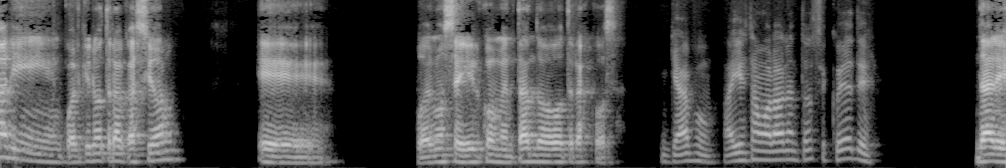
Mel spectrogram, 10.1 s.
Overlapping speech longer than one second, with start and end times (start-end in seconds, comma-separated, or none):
none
